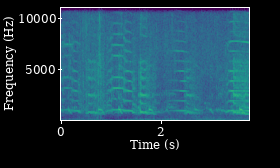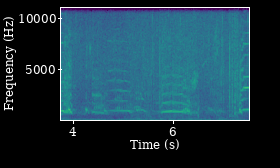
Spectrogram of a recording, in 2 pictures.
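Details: White-naped cranes in autumn, after a 2,000 km flight, landed in harvested rice fields in the Cheorwon DMZ, South Korea, give loud, bugling, trumpet-like calls, several in quick succession from more than one bird, over a low background rumble.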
